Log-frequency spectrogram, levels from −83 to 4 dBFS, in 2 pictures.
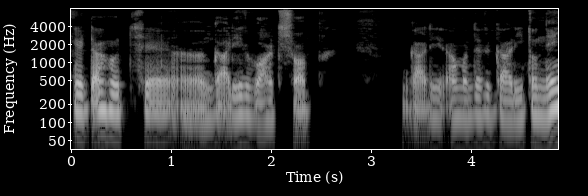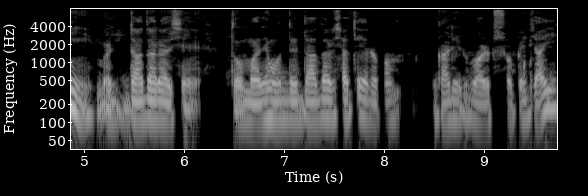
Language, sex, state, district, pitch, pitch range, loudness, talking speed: Bengali, male, West Bengal, Kolkata, 125 Hz, 115-140 Hz, -31 LUFS, 160 wpm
